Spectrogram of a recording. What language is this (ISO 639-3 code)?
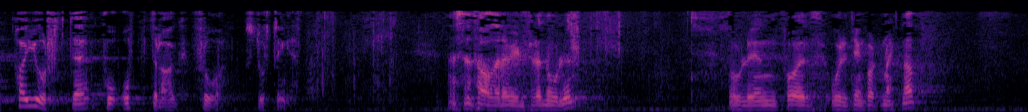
nor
